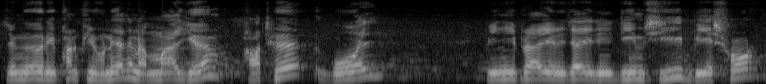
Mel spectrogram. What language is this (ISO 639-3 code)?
brx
